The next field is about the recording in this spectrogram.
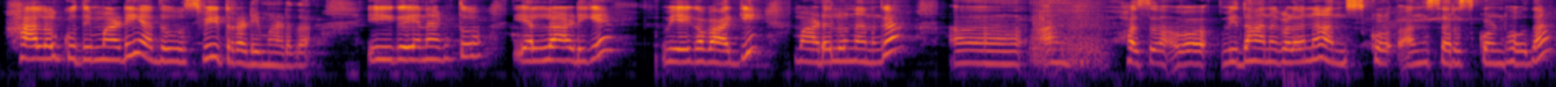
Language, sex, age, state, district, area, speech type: Kannada, female, 18-30, Karnataka, Bidar, urban, spontaneous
